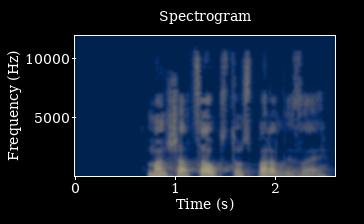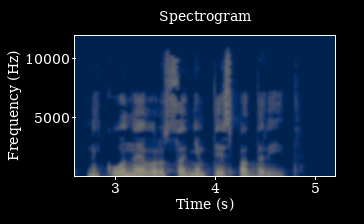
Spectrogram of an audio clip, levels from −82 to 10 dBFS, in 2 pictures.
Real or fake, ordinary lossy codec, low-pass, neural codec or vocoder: fake; MP3, 48 kbps; 10.8 kHz; autoencoder, 48 kHz, 128 numbers a frame, DAC-VAE, trained on Japanese speech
